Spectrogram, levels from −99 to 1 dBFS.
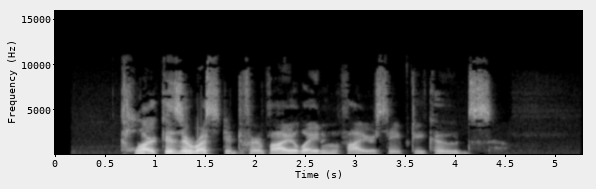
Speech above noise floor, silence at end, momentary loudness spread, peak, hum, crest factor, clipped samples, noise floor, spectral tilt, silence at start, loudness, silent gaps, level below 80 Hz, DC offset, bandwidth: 50 dB; 0.95 s; 20 LU; -2 dBFS; none; 20 dB; under 0.1%; -70 dBFS; -5.5 dB/octave; 0.65 s; -20 LUFS; none; -62 dBFS; under 0.1%; 10 kHz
